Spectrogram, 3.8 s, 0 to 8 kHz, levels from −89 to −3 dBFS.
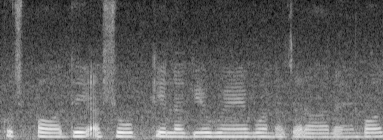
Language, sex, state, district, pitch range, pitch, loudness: Hindi, female, Uttar Pradesh, Lalitpur, 215-225 Hz, 220 Hz, -17 LUFS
